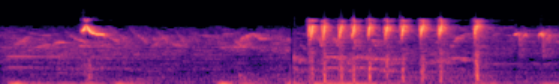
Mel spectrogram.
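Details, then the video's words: Konin singing in full, lively form for training konin that rarely sing: a sharp whistle and soft twitter, then a fast burst of a dozen clipped high notes repeated evenly for over a second, ending in chatter. "KONIN GACOR FULL ISIAN"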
